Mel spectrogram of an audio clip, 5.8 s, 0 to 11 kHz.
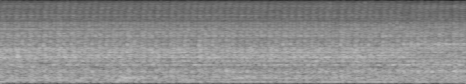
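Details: Honda CG Start 160 single at idle: busy, irregular ticking rattle about three per second over exhaust beat; abnormal engine noise, cause not identified.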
